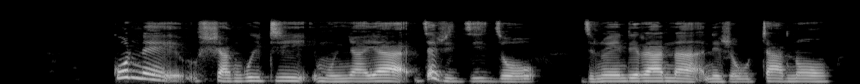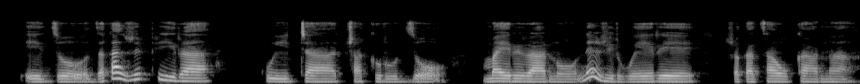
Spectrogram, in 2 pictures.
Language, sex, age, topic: Ndau, female, 36-49, health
